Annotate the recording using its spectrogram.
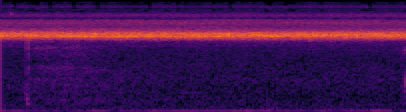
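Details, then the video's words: In mountains of Chumphon province, Southern Thailand, loud insects surround a temple by a gorge: one continuous shrill buzzing tone, constant in pitch and volume for the whole two seconds, with a low rumble of background noise. "En el corazón de estas montañas hay un templo rodeado de insectos muy ruidosos."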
